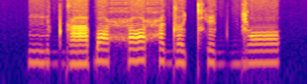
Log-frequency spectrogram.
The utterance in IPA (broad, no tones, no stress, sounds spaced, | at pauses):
ŋ͡m ɪ d ɡ a ɓ ɒ ħ ɒ ħ ɪ d ɒ cʰ ɪ d ɟ ɔ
